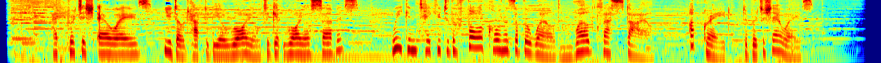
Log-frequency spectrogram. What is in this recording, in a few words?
british accent; British Airways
